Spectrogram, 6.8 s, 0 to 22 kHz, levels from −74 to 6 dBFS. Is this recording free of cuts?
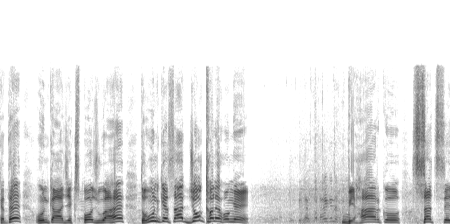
yes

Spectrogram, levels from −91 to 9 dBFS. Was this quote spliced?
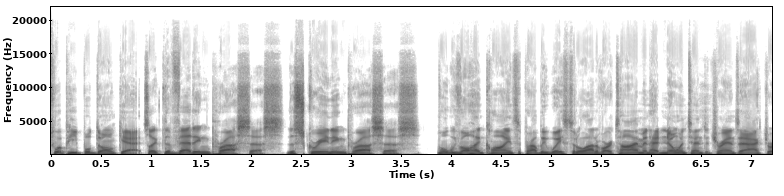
no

